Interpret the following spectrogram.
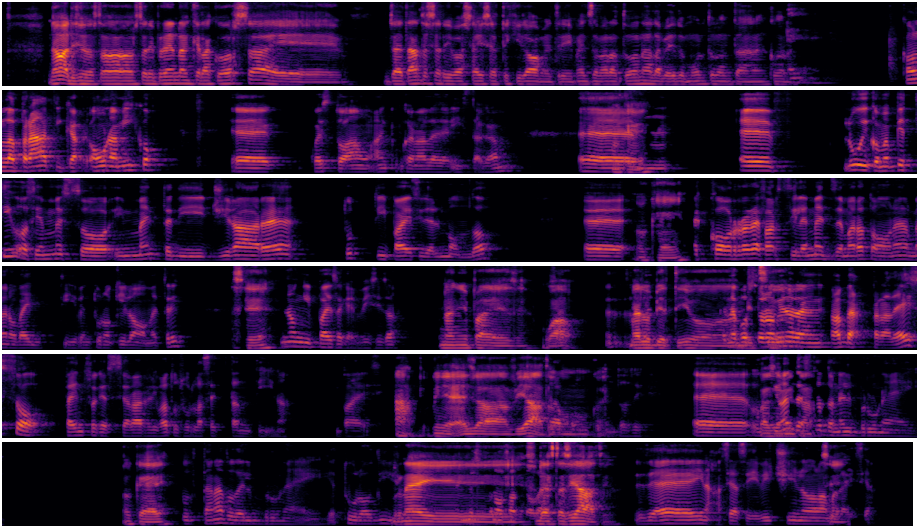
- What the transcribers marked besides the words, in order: other background noise; drawn out: "e"; unintelligible speech; drawn out: "Brunei"; drawn out: "è"
- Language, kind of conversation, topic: Italian, unstructured, Come immagini la tua vita tra dieci anni?
- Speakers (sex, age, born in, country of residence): male, 20-24, Italy, Italy; male, 35-39, Italy, Italy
